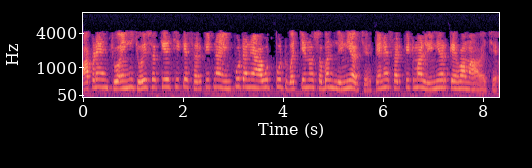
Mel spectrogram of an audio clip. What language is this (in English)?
Gujarati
